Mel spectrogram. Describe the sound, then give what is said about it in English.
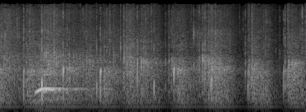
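A church audience claps together in a dense, continuous wash of hand claps with a loose rhythm, steady, with a brief voice or shout rising above it near the start. “If you are not clapping your hand, you are not in church.”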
